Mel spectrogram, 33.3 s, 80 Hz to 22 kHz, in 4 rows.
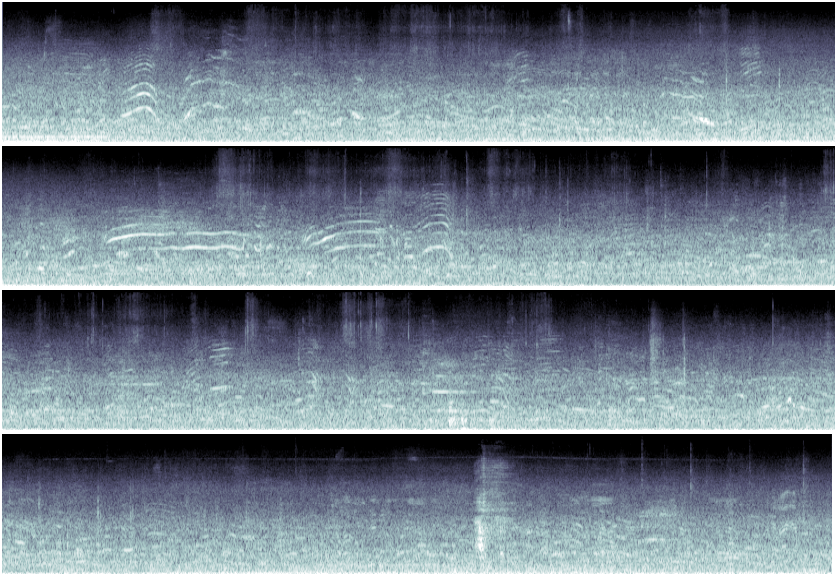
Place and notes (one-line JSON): {"title": "Šentilj, Spielfeld, Slovenia - exodus", "date": "2015-10-24 14:42:00", "description": "people after their long paths and many borders, again waiting to continue north\nafter many years of quiet, forgotten checkpoint territory, old border crossing is filled with refugees, police and army, area transformed into huge guarded camp, border exists again ...", "latitude": "46.69", "longitude": "15.65", "altitude": "296", "timezone": "Europe/Ljubljana"}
